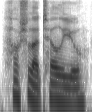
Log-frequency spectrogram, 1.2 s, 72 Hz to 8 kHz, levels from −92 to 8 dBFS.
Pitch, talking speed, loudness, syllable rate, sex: 115 Hz, 260 wpm, -16 LUFS, 6.0 syllables/s, male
